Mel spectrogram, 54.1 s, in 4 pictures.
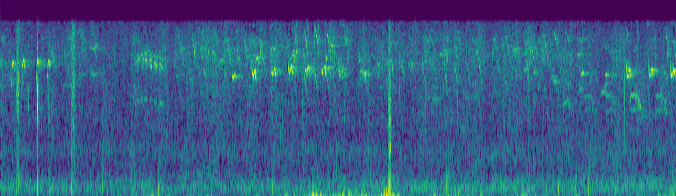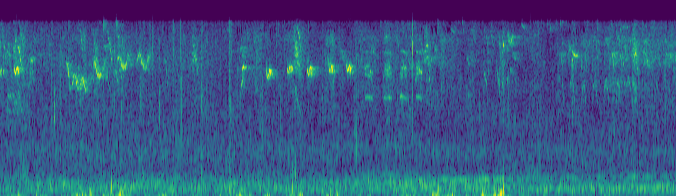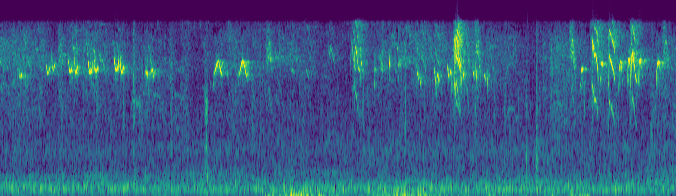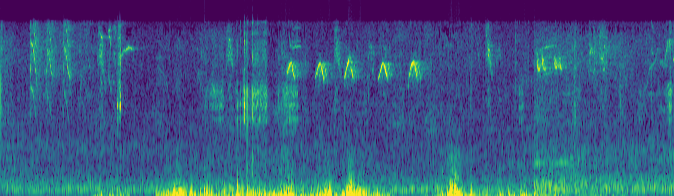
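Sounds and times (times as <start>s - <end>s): songbirds chirping and singing: 0.0s - 54.0s
low rumble: 43.6s - 53.8s.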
